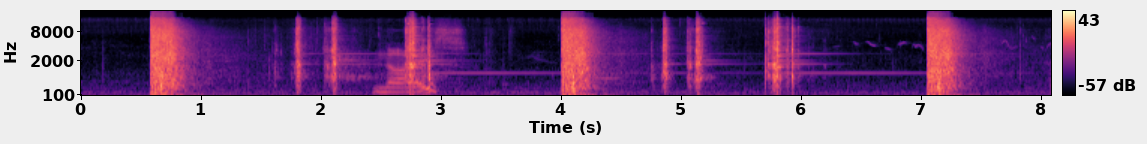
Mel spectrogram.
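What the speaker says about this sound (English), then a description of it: "Supersonic ammo, full power 308 is what I have loaded up right now." Several full-power supersonic .308 rifle shots fired outdoors through a Radical Firearms Sinter 3D-printed suppressor, each a sharp loud crack with a short ringing tail, spaced a few seconds apart with smaller impacts between; a voice briefly comments.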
